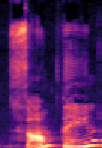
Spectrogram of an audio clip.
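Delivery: an eager, impatient nudge; impatient urging. Acted. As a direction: press him impatiently. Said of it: "urged Omri impatiently".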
